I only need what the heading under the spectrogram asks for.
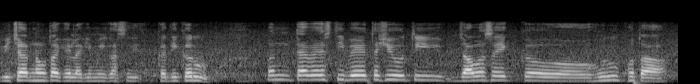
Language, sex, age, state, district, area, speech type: Marathi, male, 30-45, Maharashtra, Nanded, rural, spontaneous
